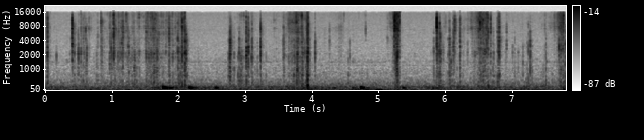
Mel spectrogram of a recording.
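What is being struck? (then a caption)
Cardboard boxes in clear plastic wrap. A bundle of three white cardboard deodorant boxes in clear plastic wrap is turned in the hands while long nails crinkle and rub the wrap. Soft, quiet crinkling and scratching run throughout, with occasional brighter crackling bursts over a low rumbling bed.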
